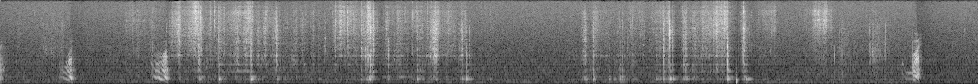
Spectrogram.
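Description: A few short moose calls, each falling steeply in pitch, in the first few seconds, followed by scattered bursts of rustling noise.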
